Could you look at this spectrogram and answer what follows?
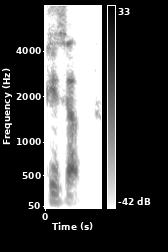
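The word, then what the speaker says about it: dessert: মিষ্টি জাতীয় যেটা হচ্ছে ডিজার্ট অর্থ ইংলিশের স্পেলিং বানানটা সেম বানানে একই একটা হচছে ডিজার্ট। ডিজার্ট যদি আপনি উচ্চারণ করেন এটা হচ্ছে মিষ্টান্য। আর যদি ডেজার্ট উচ্চারণ করেন এটা হচ্ছে মরুভূমি।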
